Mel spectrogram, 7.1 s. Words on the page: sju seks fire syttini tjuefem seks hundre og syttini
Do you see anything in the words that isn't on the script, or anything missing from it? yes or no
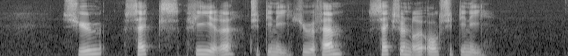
no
